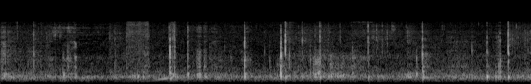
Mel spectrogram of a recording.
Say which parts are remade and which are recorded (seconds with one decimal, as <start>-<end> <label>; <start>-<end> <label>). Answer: 0.0-0.5 recorded; 0.5-1.1 remade; 1.1-5.3 recorded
